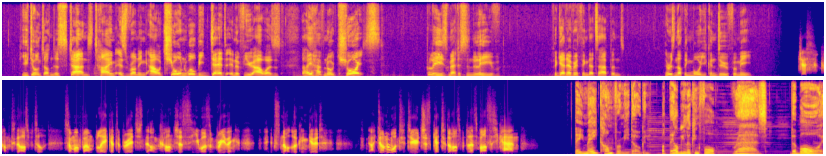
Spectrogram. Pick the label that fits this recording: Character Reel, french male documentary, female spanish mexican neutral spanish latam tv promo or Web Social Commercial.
Character Reel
